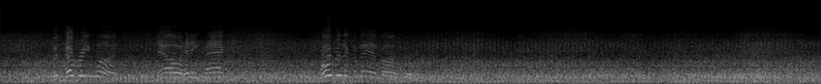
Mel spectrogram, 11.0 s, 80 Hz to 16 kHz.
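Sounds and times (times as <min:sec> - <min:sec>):
backup recovery helicopter rotor and engine drone over a spacecraft command module: 0:00.0 - 0:10.9
speech: 0:00.7 - 0:03.3, 0:04.3 - 0:06.0.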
